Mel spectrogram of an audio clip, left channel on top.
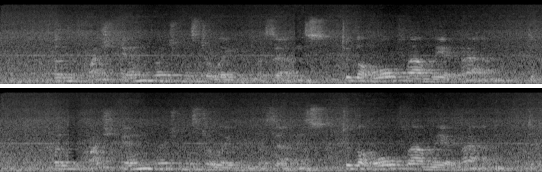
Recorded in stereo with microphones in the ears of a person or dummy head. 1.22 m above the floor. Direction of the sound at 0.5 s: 70° left (ahead or behind).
